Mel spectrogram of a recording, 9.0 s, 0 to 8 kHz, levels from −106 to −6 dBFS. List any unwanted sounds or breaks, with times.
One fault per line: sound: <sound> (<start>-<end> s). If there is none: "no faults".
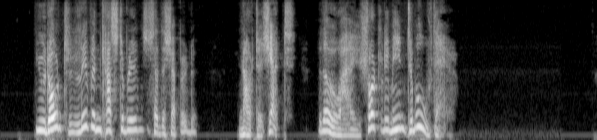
no faults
